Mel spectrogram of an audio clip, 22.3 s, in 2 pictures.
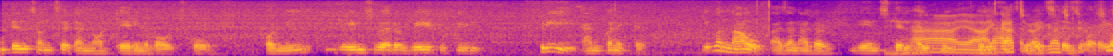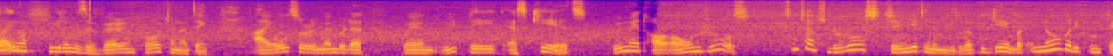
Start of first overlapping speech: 9 s

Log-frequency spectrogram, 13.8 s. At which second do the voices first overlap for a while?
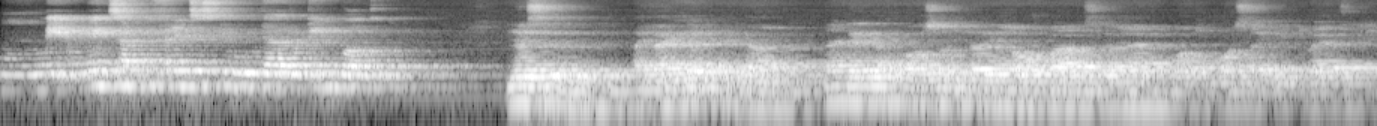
none

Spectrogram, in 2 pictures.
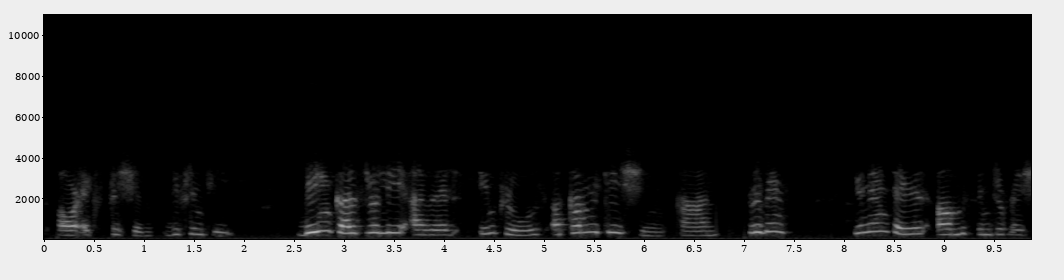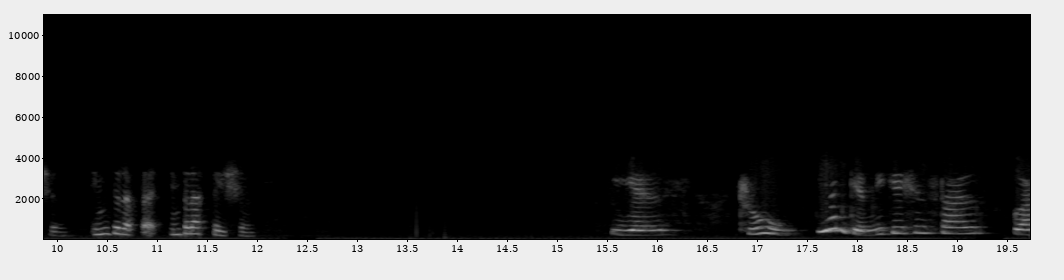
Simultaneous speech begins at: none

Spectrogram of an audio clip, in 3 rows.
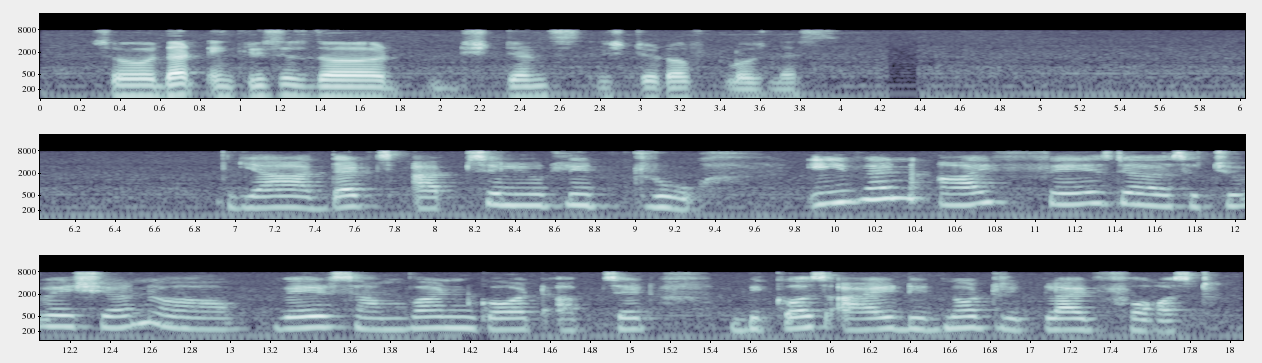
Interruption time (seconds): none

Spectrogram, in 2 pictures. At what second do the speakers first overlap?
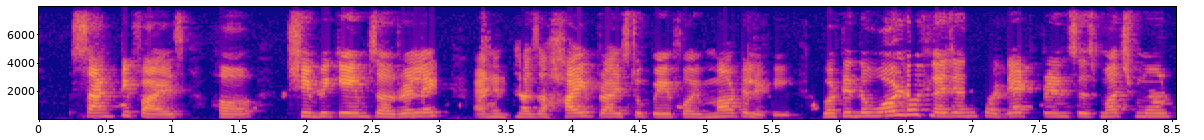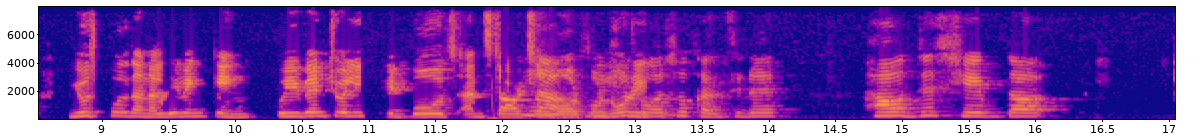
12 s

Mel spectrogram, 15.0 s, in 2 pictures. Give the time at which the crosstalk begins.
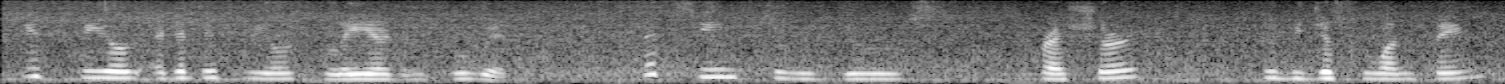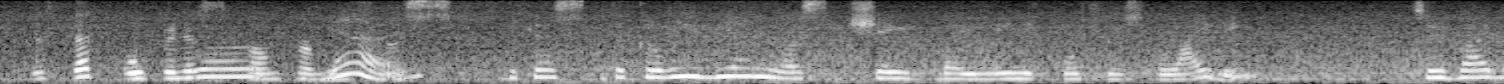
8 s

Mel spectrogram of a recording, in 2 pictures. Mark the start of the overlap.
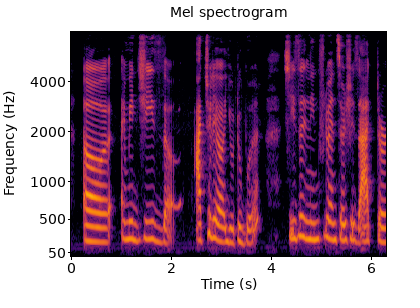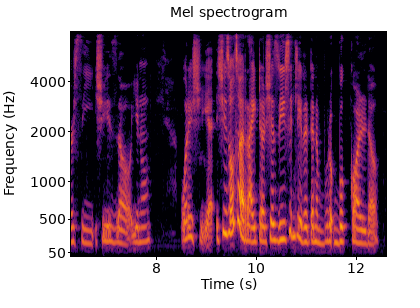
none

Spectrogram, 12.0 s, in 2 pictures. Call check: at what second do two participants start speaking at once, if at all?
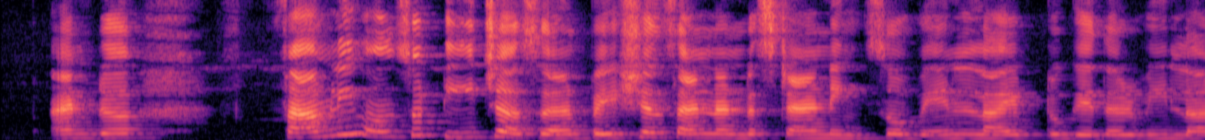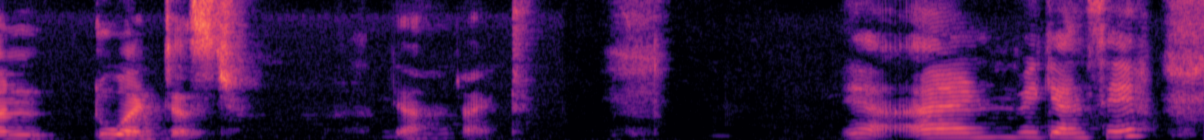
none

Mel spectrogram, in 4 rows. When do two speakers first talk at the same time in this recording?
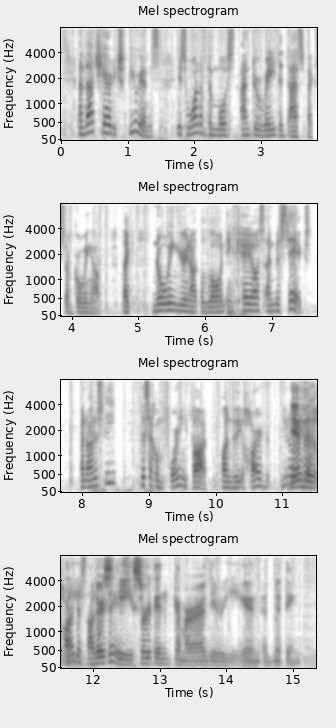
11 s

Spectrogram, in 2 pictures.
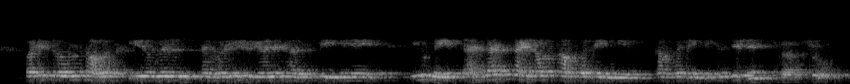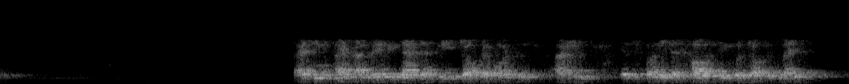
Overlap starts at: none

